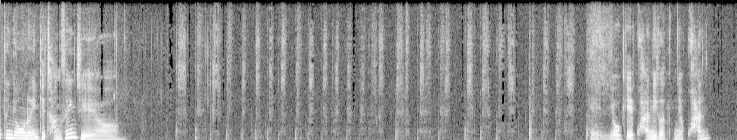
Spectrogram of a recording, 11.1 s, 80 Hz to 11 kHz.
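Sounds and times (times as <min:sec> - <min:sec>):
chalk tapping and scratching: 0:02.5 - 0:09.4.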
